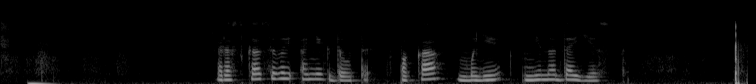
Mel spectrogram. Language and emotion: Russian, neutral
